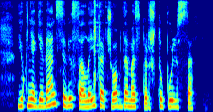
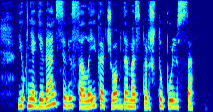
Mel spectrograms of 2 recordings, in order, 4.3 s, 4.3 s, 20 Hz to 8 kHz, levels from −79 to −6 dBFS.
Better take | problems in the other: second | background sound (Shatter); 19 dB below the speech

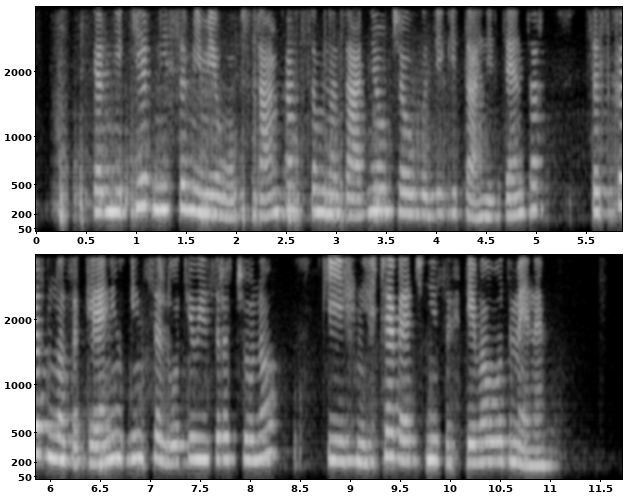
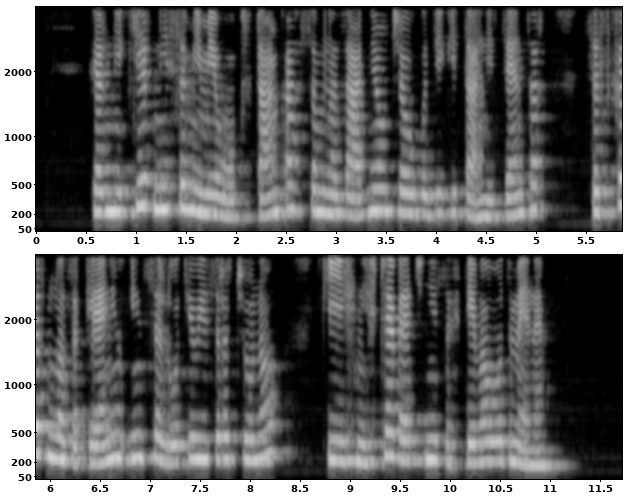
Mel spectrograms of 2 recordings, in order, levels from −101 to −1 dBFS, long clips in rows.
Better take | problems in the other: second | noise reduction (neural mask model RNNoise)

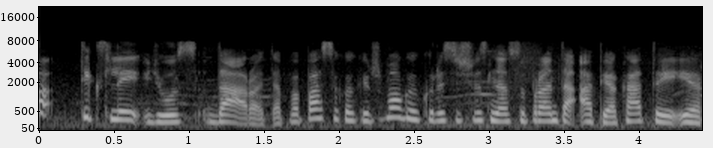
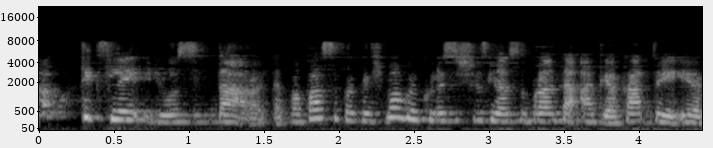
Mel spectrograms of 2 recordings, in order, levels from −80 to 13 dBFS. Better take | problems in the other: first | noise reduction (neural mask model DeepFilterNet 3)

